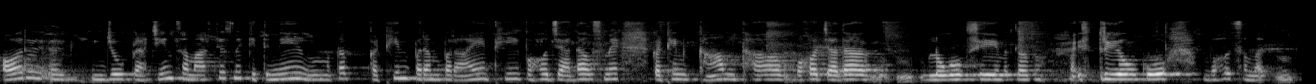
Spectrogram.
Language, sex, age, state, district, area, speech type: Hindi, female, 18-30, Uttar Pradesh, Jaunpur, rural, spontaneous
